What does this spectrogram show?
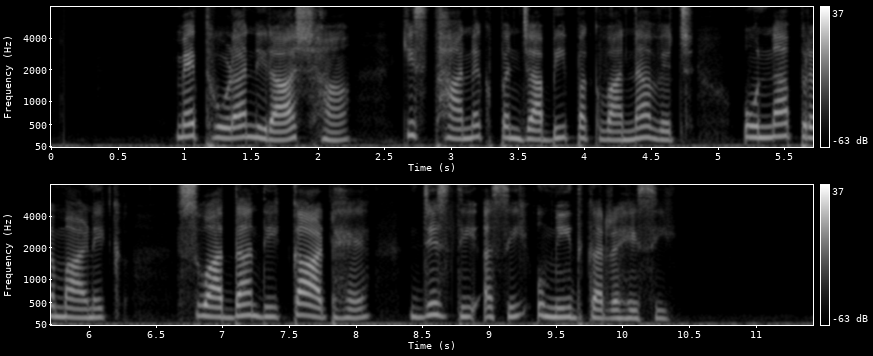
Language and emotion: Punjabi, sad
